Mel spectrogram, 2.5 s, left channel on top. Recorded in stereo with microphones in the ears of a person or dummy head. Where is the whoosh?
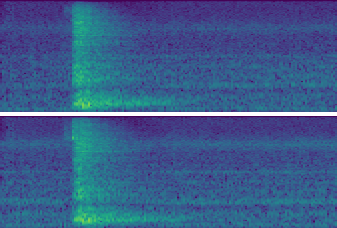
55° left (ahead or behind), 0.9 m.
